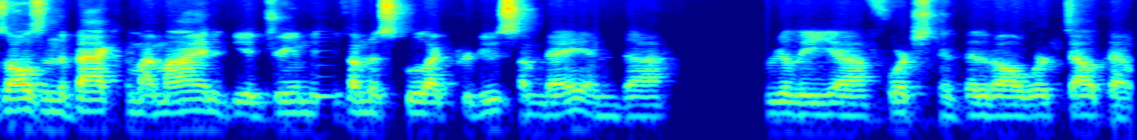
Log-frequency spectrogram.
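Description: A very fast man with a Midwestern American accent, fairly low in pitch, his intonation fairly even. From Michigan, Ann Arbor. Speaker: college soccer head coach. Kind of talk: interview. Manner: halting, many fillers.

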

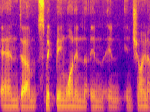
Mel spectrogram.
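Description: Speaking with an American accent, this man has a very deep, low pitch. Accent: Baltimore accent, mostly burned off. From Maryland, Baltimore. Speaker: tech company CEO. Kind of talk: interview. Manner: halting, many fillers.

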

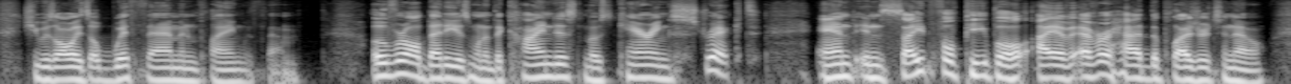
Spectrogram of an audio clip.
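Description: On a very clean recording with a silent background, a man talks at a fairly quick pace in a fairly high pitch. He has a normal speaking voice with ordinary pitch variation. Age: 20s. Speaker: podcast host. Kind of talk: scripted introduction; casual interview.

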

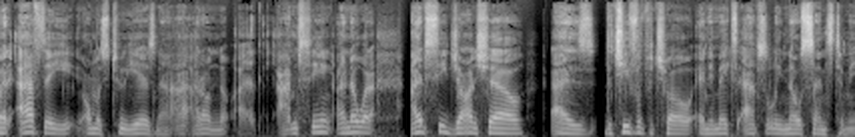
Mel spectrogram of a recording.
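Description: In a New York accent, a man talks at a fairly quick pace with medium pitch and fairly even intonation, on a very clean recording with a silent background. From New York, Brooklyn (East Flatbush). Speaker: former police officer and reform advocate. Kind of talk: interview. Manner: halting, with frequent fillers and repetitions.

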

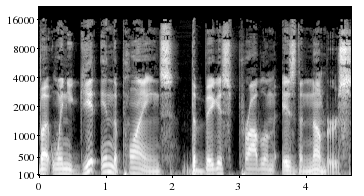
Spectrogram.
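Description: This is a man talking. He has an Alabama accent. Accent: US Southern (Alabama). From central Alabama. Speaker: professional storm chaser. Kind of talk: casual interview.

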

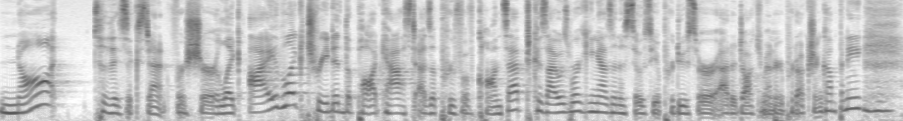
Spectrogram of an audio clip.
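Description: With an American accent, a woman talks very fast at a medium pitch in an animated tone, her loudness very even despite noticeable background noise. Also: ordinary pitch variation. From Colombia, raised in the US from age seven. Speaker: podcast co-host. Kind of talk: casual chat. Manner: giggly, animated.

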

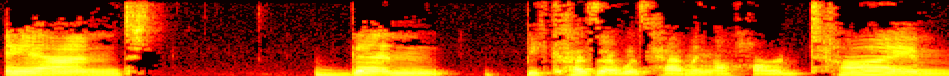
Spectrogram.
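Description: A woman with an American accent and a plain, everyday voice speaks at a fairly low pitch with fairly even intonation, on a very clean recording with a silent background. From New Hampshire, US. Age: 30s. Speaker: dietitian and eating disorder specialist. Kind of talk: casual interview.

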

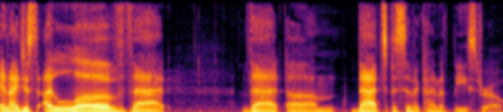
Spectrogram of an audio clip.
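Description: A man's medium-pitched voice with an American accent, ordinary pitch variation and a very slow pace. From Chicago area and New York. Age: 40s. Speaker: writer. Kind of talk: casual chat. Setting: studio.

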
